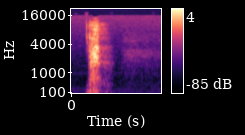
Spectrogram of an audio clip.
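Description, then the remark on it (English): A single hard, explosive sneeze bursts out loud, a sharp noisy blast lasting a fraction of a second before fading into near silence; the sneeze is so hard it knocks the sneezer's headset off. “Dude, I just sneezed so hard my fucking headset fell off my head.”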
